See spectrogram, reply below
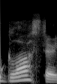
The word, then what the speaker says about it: Gloucester: How do you say it? Gloucester? – What state? Where are we at? – I'm right up the street from you. I'm in Massachusetts. – Oh, Gloucester. Yeah, hell yeah.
